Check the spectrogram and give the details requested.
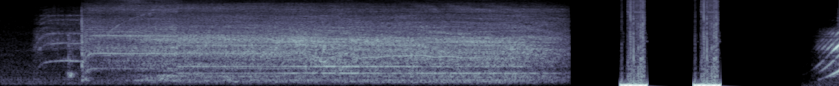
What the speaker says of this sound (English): Yep, the Xiaomi Mi Robot Vacuum Mop Pro is finally here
